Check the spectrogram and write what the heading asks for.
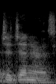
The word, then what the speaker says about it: DeGeneres: How do you pronounce her even? DeGeneres, yeah.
